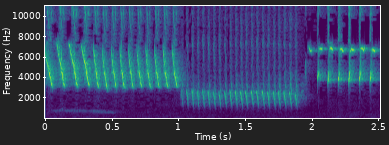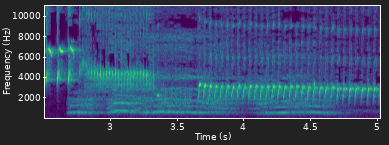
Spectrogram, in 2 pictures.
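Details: Belgian canary in morning song, moving through rapid high trills, a lower rattling roll, pulsed notes and then softer warbled phrases beneath a sustained high tour.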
